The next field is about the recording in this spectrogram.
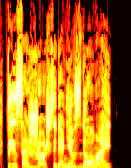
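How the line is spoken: Terrified girl screaming. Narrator (Russian): девушка в ужасе закричала

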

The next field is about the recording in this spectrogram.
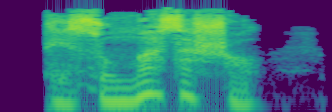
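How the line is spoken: Mother's hiss. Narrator (Russian): прошипела мама

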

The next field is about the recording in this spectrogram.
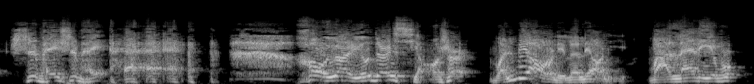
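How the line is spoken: Ingratiating, smiling. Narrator (Chinese): 于天庆满面陪笑

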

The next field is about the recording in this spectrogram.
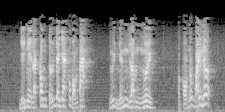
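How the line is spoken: Group shouting loudly. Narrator (Vietnamese): Bọn tùy tùng Trịnh phủ cùng quát lớn

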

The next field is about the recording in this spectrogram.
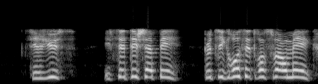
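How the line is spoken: Shouting. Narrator (French): cria Harry

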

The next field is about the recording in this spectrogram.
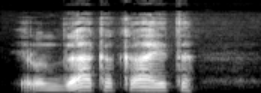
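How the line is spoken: Muttered. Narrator (Russian): пробормотал

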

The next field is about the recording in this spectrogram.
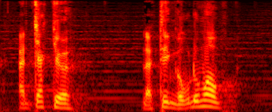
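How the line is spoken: Shouted back. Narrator (Vietnamese): Tôi hét lại

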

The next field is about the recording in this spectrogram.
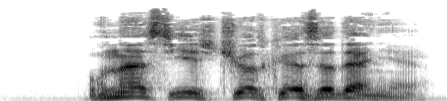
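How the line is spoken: Gruff thug muttering. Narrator (Russian): пробурчал головорез

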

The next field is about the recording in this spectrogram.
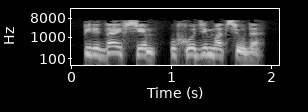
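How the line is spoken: Heavy voice. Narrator (Russian): Шиноби со шрамом сказал тяжелым голосом

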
